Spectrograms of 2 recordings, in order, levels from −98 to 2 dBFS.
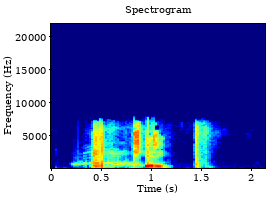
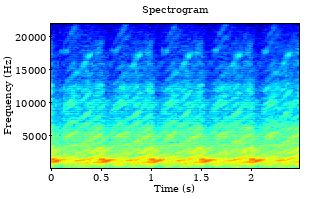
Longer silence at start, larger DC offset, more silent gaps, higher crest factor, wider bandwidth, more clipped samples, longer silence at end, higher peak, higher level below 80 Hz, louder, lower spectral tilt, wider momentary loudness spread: first, 0.4 s vs 0 s; neither; neither; about the same, 18 dB vs 16 dB; second, 7.8 kHz vs over 20 kHz; neither; first, 0.65 s vs 0 s; first, -2 dBFS vs -10 dBFS; first, -44 dBFS vs -58 dBFS; first, -16 LUFS vs -24 LUFS; first, -4 dB/octave vs -0.5 dB/octave; first, 20 LU vs 3 LU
